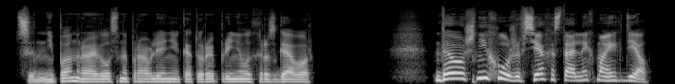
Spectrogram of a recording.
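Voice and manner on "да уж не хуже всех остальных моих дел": curt, snapping, sharp tone. Qing answers someone who says she did wrong; snapped back. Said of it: "огрызнулась она".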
